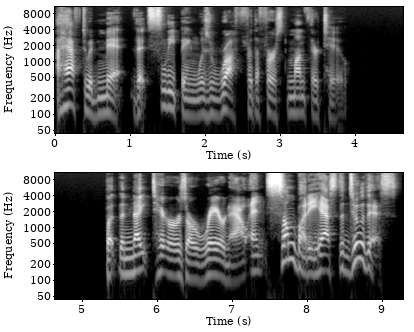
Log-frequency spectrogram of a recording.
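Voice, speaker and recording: Slow-paced man narrating a story. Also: mid-range voice, big pitch swings. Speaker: author reading own story. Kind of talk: first-person scripted story narration.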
